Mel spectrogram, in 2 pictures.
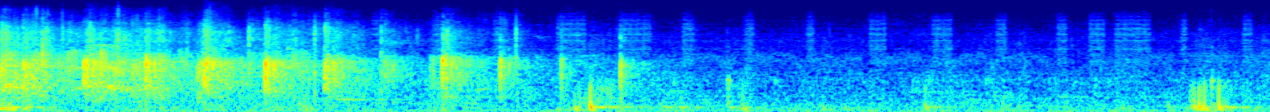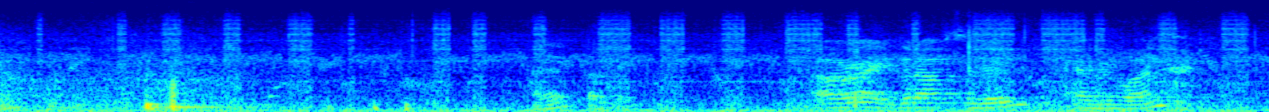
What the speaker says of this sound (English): Don't stop clapping. Don't stop clapping.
